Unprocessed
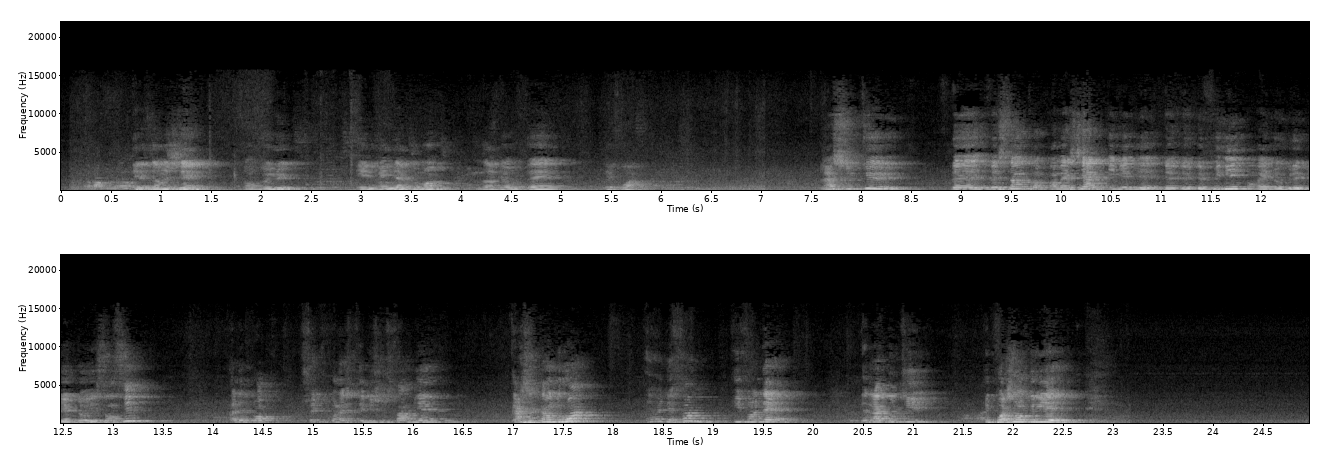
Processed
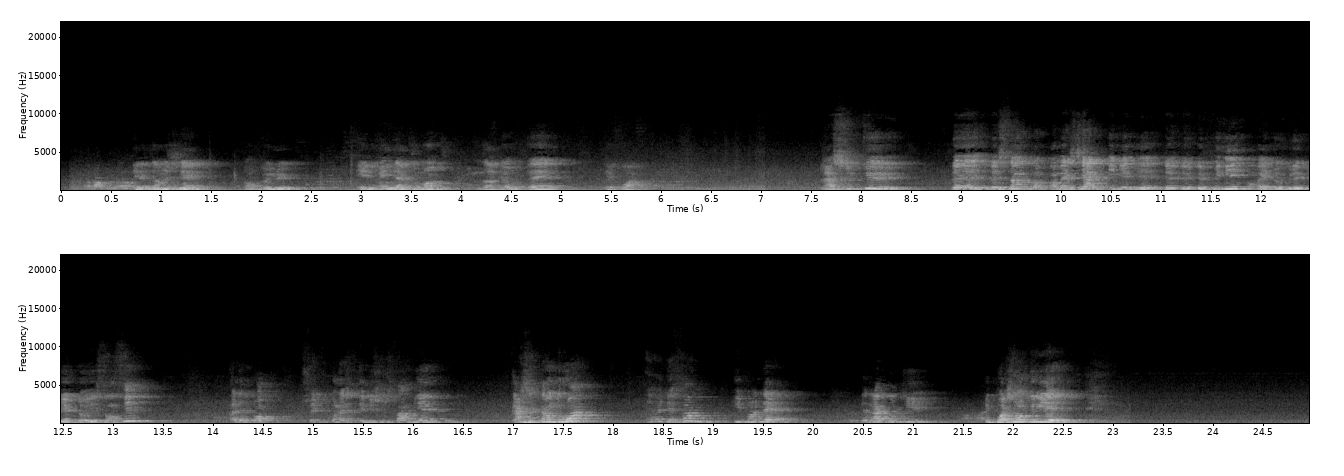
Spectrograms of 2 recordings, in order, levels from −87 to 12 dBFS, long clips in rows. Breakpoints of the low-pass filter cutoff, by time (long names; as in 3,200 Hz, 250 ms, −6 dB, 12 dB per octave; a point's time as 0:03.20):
0:02.52 2,000 Hz
0:03.33 4,000 Hz
0:18.71 4,000 Hz
0:19.46 1,900 Hz
0:21.63 1,900 Hz
0:22.16 4,500 Hz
